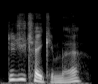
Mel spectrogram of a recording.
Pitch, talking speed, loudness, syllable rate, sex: 145 Hz, 305 wpm, -18 LUFS, 7.8 syllables/s, male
